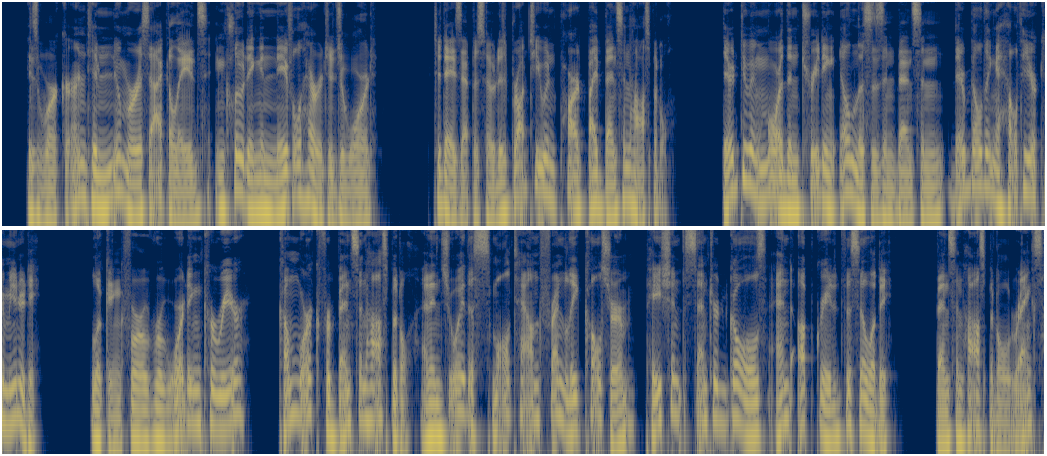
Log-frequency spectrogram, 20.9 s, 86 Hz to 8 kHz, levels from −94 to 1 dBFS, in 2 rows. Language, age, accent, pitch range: English, 30-49, American, 95-125 Hz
